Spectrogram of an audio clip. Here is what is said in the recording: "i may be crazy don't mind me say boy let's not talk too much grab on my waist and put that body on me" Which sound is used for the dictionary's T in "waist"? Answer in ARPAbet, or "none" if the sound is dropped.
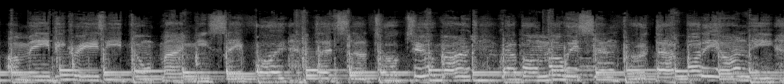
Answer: none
